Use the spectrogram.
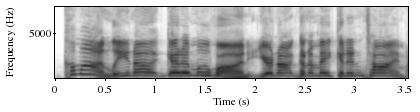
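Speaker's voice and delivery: high-pitched attempted English accent; bad English accent. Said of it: "I can't do the English accent".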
